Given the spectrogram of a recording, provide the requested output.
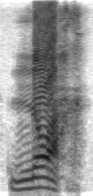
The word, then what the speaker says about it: נֹחַ: Noach.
